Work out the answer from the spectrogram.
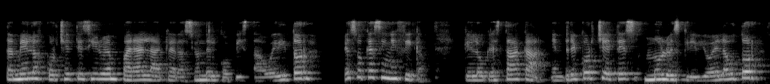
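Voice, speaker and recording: A woman teaching a grammar lesson, often stopping to check that the listener follows. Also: on the high side. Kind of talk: explaining a grammar lesson over slides.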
